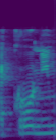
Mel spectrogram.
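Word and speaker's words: acronym: ये अर्निम अर्निम दोस्तों ये प्रोनंसिएशन इस वर्ड का होता है एक्र निम एक्रोनीम मत बोलना एक्र निम और उसके लिए हमें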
